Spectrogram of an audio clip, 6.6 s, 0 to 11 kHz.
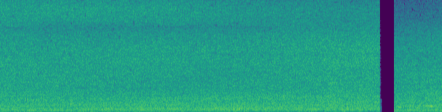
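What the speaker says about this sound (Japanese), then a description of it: "不動の滝来ましたね。" Fudo waterfall in Takamatsu, Kagawa, a 40 m drop: a steady, dense hiss and rumble of falling water heard close by, continuous and unchanging, with a brief cut near the end.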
